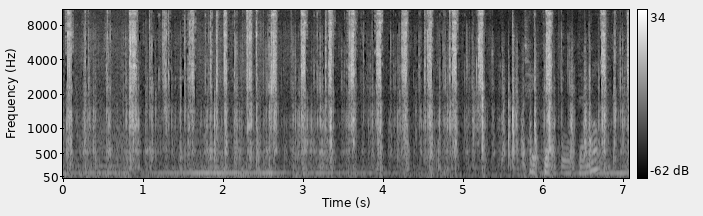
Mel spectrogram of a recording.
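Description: A ratchet with a 5/16 shallow socket on a 4-inch 3/8-drive extension loosens an A/C compressor bolt on a 2006 Chevy Silverado C1500. It gives close, loud bursts of rapid clicking in an uneven rhythm with brief pauses.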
